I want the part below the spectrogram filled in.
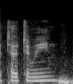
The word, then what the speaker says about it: Tatooine: Because I think they're also building like a Tatooine. Am I saying that right? – Yeah, Tatooine.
